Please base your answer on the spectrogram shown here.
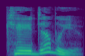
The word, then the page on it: kw: British English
